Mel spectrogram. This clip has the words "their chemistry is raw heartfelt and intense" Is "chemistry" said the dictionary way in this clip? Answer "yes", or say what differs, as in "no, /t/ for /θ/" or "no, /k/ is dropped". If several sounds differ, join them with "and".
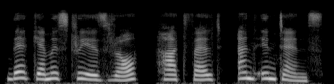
yes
